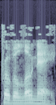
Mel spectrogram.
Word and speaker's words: Provolone: Provolone, pronounced provolone, is an Italian cheese.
